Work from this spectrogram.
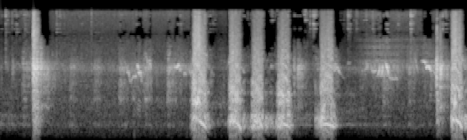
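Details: Cane Corso confronting a king cobra, barking in short loud bursts: a single bark, then a quick run of five close together, a pause, and one more, with a faint whine and hum between.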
